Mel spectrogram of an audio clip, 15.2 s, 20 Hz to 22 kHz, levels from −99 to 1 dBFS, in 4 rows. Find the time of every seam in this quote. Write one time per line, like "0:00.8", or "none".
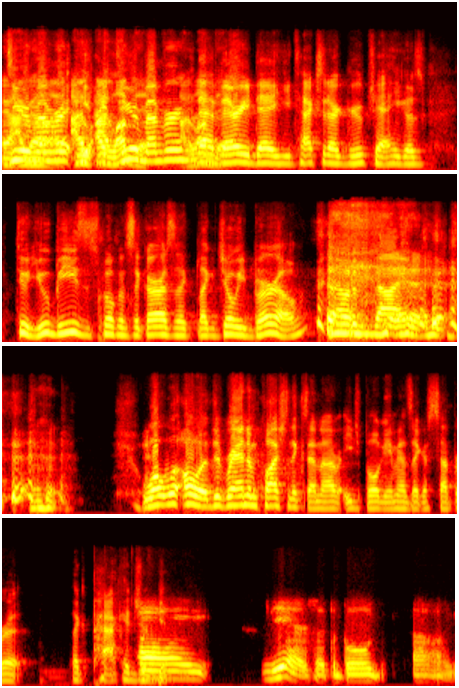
0:10.1
0:14.0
